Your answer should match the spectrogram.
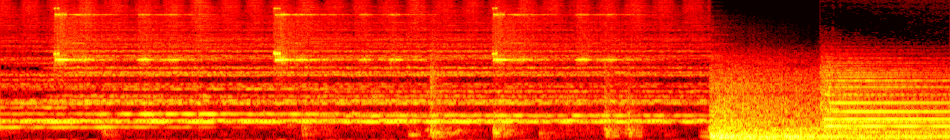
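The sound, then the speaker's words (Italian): Church bells, told of in legend as ringing beneath the deep waters of Lake Alleghe, toll with long, shimmering resonance, struck roughly every two seconds; near the end a deep rumbling, watery wash swells up beneath the fading ring. No one speaks. “se non in quelle chiacchiere da bar mascherate da leggende, le campane che suonano sotto le acque profonde del lago di Alleghe.”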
